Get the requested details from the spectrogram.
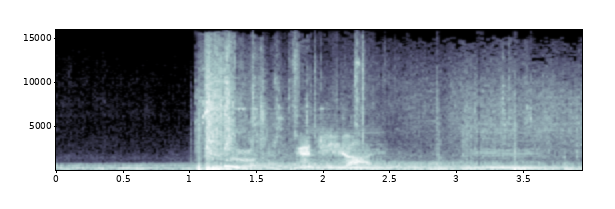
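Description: A sniper rifle fires a single shot.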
